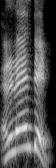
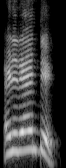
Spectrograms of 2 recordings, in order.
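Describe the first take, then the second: First: Higher and louder, outraged. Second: Outraged repeat. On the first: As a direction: blurt it out, indignant. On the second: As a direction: repeat it, still indignant. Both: Real, not acted.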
